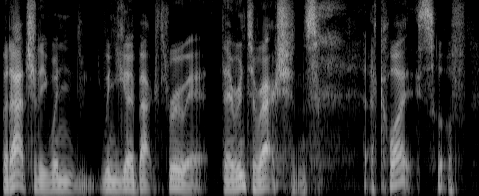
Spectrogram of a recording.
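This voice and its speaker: A man co-hosting a podcast, discussing books casually in a measured, reflective way. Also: mid-range voice, expressive, gravelly, no echo. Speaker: podcast co-host. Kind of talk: casual book discussion chat.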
